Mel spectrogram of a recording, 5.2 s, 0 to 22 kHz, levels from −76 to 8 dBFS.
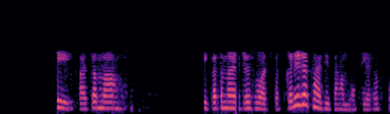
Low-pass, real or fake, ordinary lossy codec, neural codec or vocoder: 3.6 kHz; real; MP3, 16 kbps; none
